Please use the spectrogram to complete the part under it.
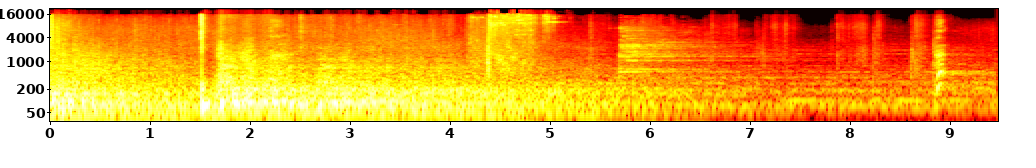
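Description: A Confringo fire-blast spell explodes in the Hogwarts Legacy game, a loud broadband boom at about 1.5 seconds followed by a rumbling roar that slowly decays, with a sharp second burst late in the clip.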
